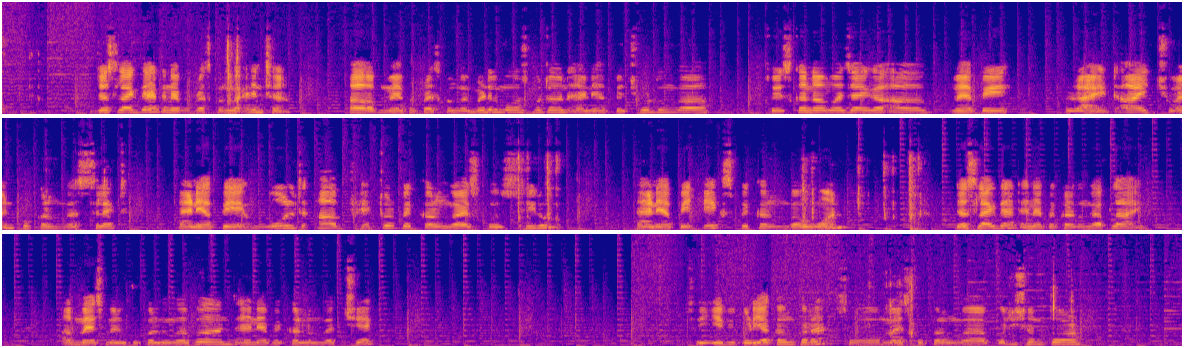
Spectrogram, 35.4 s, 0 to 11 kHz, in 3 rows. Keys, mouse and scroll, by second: 1.8 Return, 3.6 middle click, 11.0 middle click, 15.3 click, 16.5 KP_0, 16.8 KP_Enter, 18.4 click, 19.3 KP_1, 19.9 KP_Decimal, 20.2 KP_0, 20.4 KP_Enter, 22.3 click, 25.5 scroll up 1, 26.2 click, 28.8 Home, 32.0 ctrl+z, 33.7 alt+c, 34.6 click, 34.8 KP_0, 35.0 KP_Enter.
